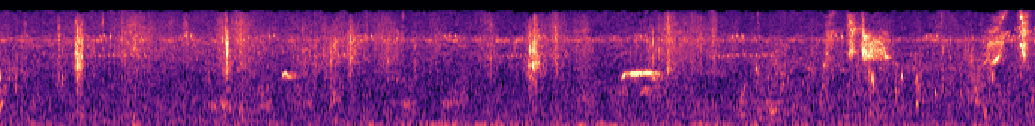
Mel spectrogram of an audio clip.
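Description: Faint natural ambience of rhesus macaques foraging in lush pond-side vegetation: scattered soft rustles and sharp crackles, with two short high chirps, the second about four seconds in.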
